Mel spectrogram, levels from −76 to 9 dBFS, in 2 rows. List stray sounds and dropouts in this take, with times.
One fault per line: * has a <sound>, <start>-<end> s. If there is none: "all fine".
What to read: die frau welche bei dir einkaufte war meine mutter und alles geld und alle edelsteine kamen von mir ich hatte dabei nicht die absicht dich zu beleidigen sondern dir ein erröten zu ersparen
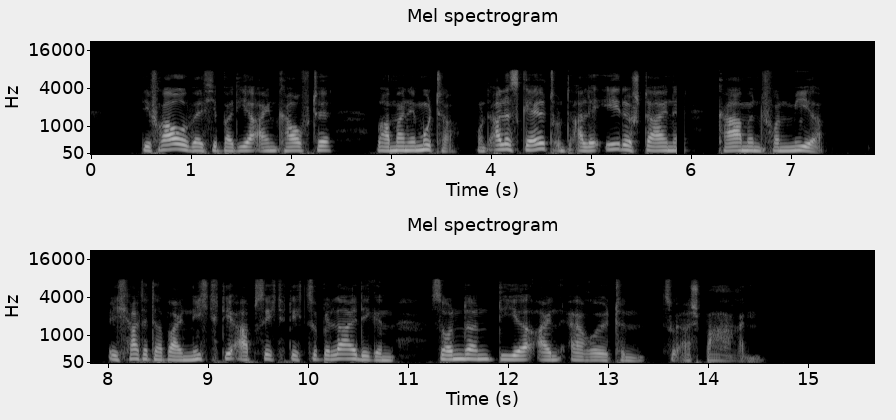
* has a dropout, 5.9-5.9 s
